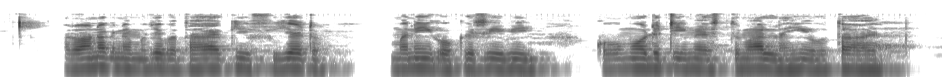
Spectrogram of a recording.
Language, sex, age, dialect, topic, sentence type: Hindi, male, 51-55, Kanauji Braj Bhasha, banking, statement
